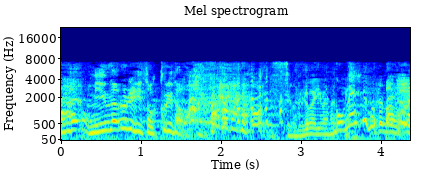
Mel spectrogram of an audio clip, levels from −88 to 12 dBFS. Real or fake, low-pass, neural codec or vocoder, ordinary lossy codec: fake; 7.2 kHz; codec, 16 kHz, 8 kbps, FreqCodec, larger model; none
